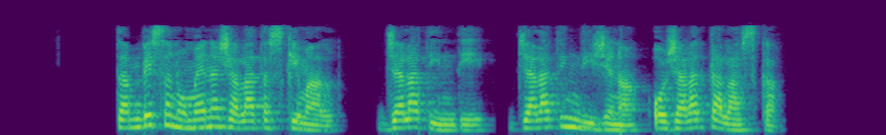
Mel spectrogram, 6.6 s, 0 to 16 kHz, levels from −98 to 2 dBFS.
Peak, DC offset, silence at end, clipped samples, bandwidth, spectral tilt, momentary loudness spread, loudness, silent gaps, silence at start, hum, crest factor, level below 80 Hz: -2 dBFS; under 0.1%; 0.8 s; under 0.1%; 8 kHz; -4 dB/octave; 10 LU; -17 LUFS; 2.60-2.83 s, 3.72-3.81 s; 0.9 s; none; 16 dB; -58 dBFS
